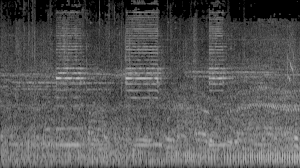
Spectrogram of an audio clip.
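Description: Road vehicle horns honking three times: a half-second toot about a second in, a longer one at two and a half seconds, and a short one after four seconds, over crowd chatter and street noise. An engine is running close by in the second half.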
